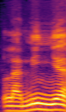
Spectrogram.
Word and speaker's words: La Niña: Ada masanya kalau N-nya itu sebenarnya dibacanya La Niña ya, El Niño. Karena ada N-nya itu ada tilde-nya. Ada curug di atasnya.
